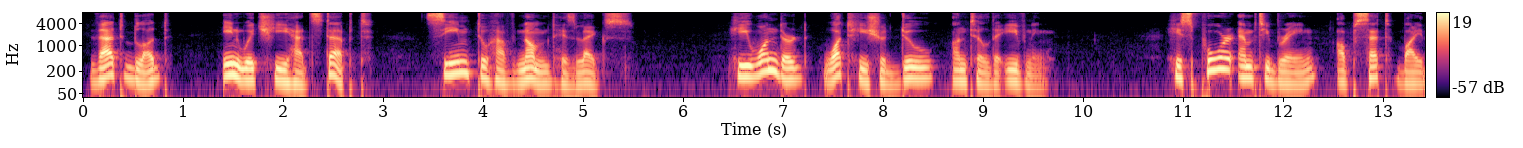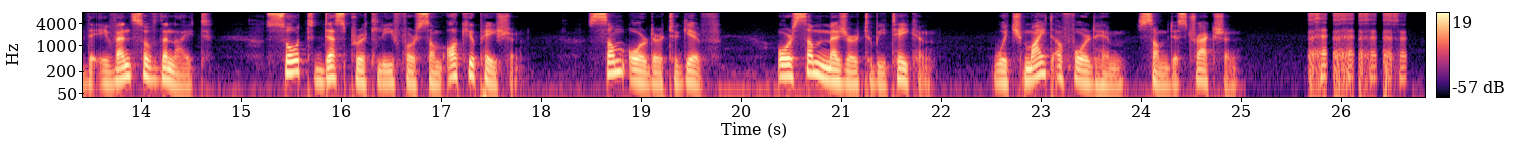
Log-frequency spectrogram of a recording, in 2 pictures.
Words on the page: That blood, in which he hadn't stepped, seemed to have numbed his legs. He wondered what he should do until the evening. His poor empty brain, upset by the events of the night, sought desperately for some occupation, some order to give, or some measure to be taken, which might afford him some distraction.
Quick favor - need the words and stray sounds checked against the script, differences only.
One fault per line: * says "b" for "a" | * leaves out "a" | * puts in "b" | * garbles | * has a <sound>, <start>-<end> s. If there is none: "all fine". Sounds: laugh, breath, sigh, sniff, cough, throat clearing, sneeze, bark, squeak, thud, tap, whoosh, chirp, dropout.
* says "had" for "hadn't"
* has a laugh, 25.7-26.7 s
